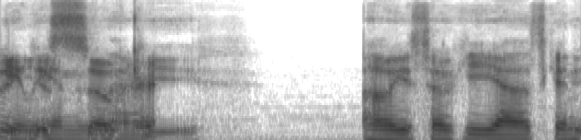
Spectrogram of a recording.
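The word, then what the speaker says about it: Ysoki: I'm not sure how to pronounce it. These are all like I said aliens. Yosoki.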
